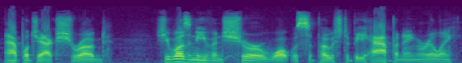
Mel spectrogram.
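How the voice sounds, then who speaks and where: A man's voice: low voice, normal speed, pushed and bright, smooth, no echo. A man reading scripted story narration as the narrator. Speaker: narrator of fan fiction.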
